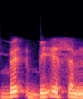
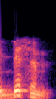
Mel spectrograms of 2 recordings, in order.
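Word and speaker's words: بسم: say, you see here, you don't say bi'ism no more. Here they say bism. So it's not an error scribe. It's an error in the pronunciation. Are you getting my point? Because they are not saying, when they recite the Quran, they don't say bi'ism and it's written wrong. No, they recited bism.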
